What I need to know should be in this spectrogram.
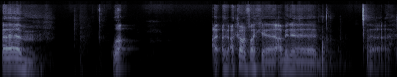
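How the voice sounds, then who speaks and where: A man's voice: mid-range voice, takes it slowly. A man, chatting casually as a guest and often restarting his sentences. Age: 20s. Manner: hesitant, many restarts and fillers. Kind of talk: casual chat.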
